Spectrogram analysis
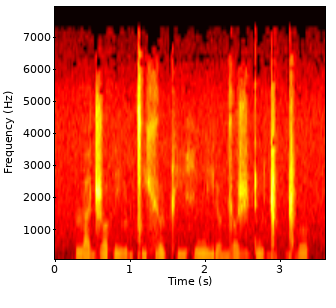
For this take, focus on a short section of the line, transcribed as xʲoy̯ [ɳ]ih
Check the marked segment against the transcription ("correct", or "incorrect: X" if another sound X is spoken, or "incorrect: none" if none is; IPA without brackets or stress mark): incorrect: ʈʰ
